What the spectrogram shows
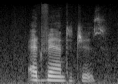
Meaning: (noun) plural of advantage; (verb) third-person singular simple present indicative of advantage
- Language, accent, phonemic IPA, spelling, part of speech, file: English, US, /ədˈvæn.(t)ɪ.d͡ʒɪz/, advantages, noun / verb, En-us-advantages.ogg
